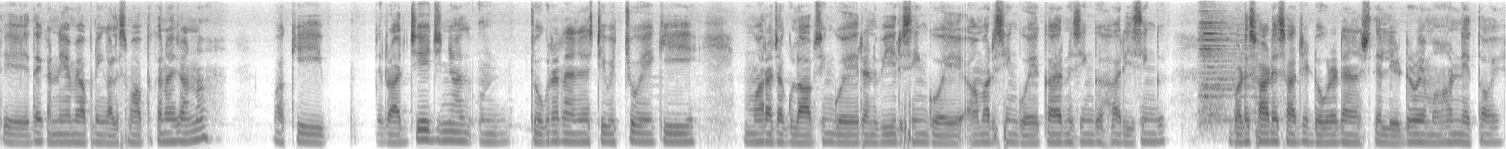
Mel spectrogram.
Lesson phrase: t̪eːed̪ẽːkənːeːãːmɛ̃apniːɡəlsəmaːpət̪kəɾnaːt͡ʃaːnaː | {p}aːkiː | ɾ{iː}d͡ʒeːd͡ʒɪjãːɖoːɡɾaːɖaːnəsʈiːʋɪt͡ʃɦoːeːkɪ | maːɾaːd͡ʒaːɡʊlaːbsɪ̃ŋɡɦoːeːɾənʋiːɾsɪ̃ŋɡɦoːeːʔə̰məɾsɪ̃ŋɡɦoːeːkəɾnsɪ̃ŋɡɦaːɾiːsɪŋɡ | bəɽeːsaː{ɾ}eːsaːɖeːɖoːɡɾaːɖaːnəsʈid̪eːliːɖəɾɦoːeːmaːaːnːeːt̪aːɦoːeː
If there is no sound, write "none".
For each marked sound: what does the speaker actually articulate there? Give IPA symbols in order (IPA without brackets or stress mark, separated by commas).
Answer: b, aː, ɽ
